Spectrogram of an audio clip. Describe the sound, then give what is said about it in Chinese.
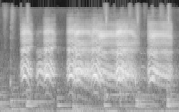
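A flock of crows cawing loudly at sunset as they come out to look for food, harsh raspy calls overlapping in quick succession, about half a dozen bursts running almost without a break. “狐狸被一群乌鸦的叫声吵醒了。”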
